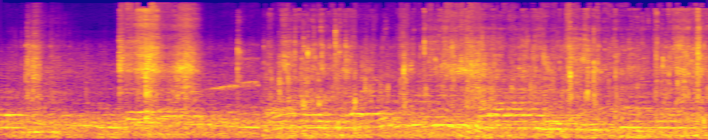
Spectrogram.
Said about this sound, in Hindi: बैठ के अब डालते हैं पानी के अंदर कपड़ों को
